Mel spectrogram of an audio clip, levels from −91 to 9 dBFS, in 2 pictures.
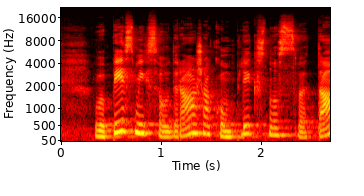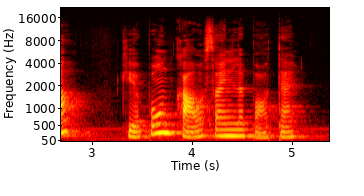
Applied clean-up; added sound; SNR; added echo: none; none; none; none.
